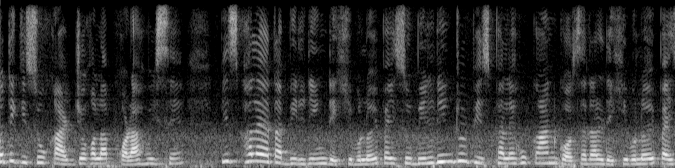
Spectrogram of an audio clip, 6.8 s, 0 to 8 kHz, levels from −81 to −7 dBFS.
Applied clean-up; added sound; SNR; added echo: none; none; none; none.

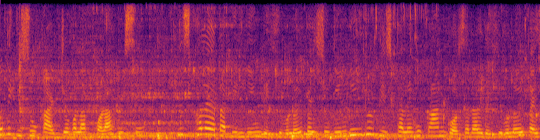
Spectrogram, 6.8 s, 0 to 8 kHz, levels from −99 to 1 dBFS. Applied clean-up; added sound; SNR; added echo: none; Liquid; 4 dB; none.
